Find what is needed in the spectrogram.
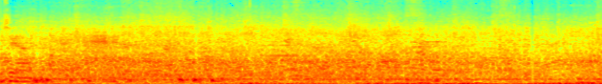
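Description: Loud, steady low rumble with a hiss above it, with faint voices mixed in.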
